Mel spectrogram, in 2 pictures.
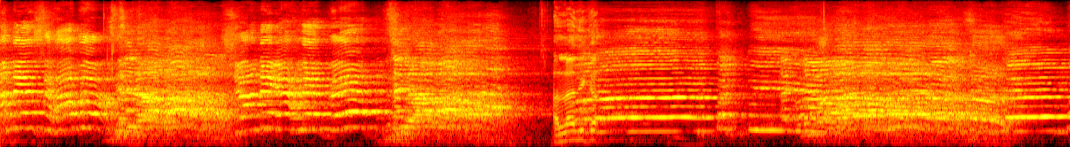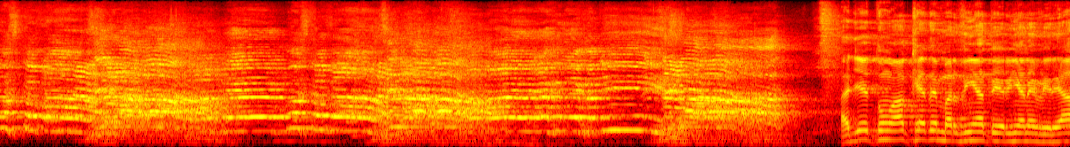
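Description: A man speaks with animation, almost chanting, through a microphone and loudspeakers.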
